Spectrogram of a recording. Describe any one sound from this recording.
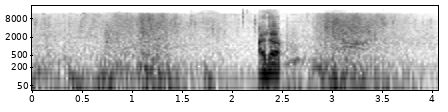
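A magic blast bursts with a bright rush.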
